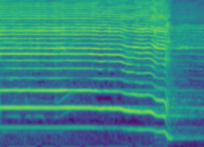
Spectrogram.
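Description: A man's voice holding one long, high, steady note on the drawn-out call "Maa" (mother), sung in the chanting style of a Bengali waz sermon. It falls away sharply near the end.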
